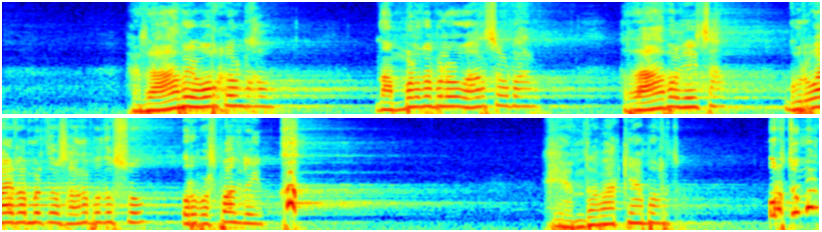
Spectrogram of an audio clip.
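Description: A man sings into a microphone, heard through loudspeakers with a slight echo.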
